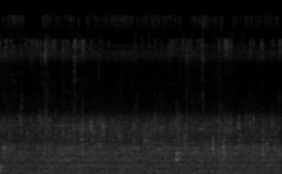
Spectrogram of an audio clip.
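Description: Atta dough pieces fry in hot oil over high heat, giving a steady, dense hiss and sizzle with faint crackles, close and continuous throughout with no voices.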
